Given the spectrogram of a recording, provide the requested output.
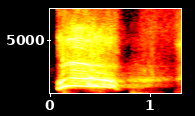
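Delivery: very high acted scream of pain; mock scream. Preacher acting out the arm being whacked off, mock scream. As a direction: shriek as if struck, acted.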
